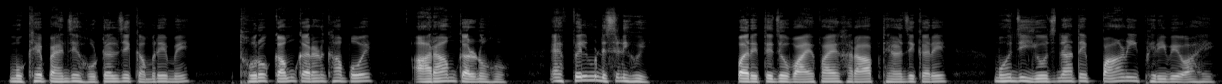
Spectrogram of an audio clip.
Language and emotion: Sindhi, sad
